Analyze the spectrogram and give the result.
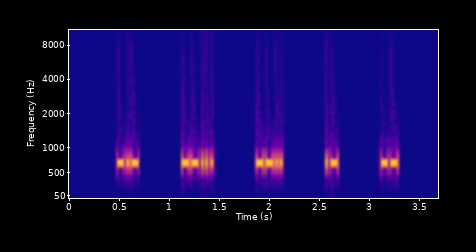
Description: Morse code, heard as a keyed tone, about 51 wpm, spaced as for 17 wpm, 700 Hz. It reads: K7ZAM
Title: USA Call Signs - 5 Characters - 6x Character Spacing - 50wpm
